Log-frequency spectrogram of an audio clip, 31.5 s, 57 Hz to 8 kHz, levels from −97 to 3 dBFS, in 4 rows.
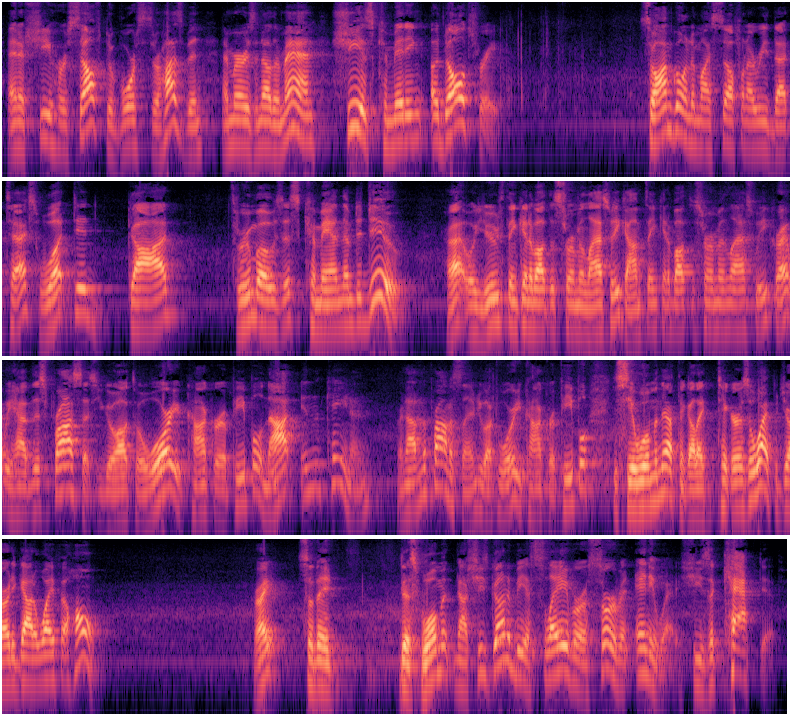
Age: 40-59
